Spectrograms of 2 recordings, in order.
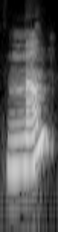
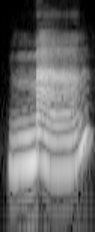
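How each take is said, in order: First: "Man" with a short Dutch a; "Man" said with a quick "ah"; short vowel. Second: "maan" with a long aa; "maan" held long, rising at the end; long vowel. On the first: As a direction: keep the a in "Man" brief. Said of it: "one with a short sound". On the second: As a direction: draw out the aa in "maan". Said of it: "one with a longer". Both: Shown as a demonstration.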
